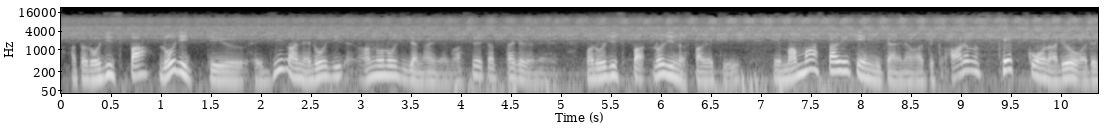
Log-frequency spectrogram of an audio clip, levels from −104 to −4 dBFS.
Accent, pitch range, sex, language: native, 100-145 Hz, male, Japanese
